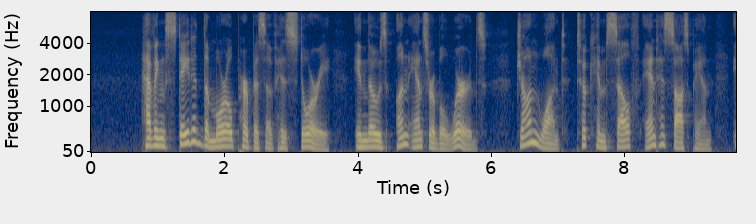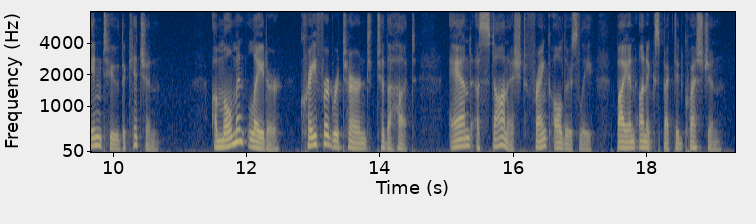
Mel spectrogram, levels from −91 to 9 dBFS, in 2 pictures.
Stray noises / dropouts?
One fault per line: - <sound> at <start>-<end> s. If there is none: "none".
none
